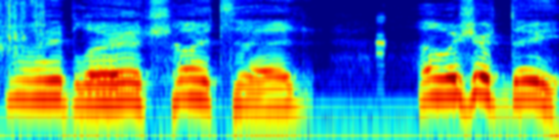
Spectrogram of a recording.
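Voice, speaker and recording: A man speaks very slowly in a put-on character voice. His pitch is high. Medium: comedy sketch. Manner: slow, simple, rambling.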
